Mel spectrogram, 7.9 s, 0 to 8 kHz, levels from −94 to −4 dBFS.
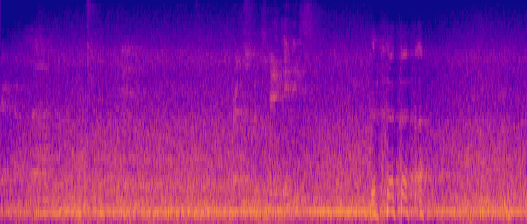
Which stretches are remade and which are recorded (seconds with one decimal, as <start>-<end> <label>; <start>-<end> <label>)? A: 0.0-0.6 recorded; 0.6-1.7 remade; 1.7-7.9 recorded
